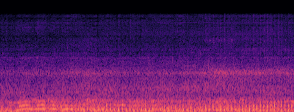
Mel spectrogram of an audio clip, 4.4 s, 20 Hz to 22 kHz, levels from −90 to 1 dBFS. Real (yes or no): no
